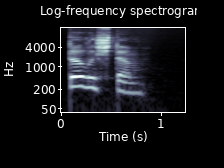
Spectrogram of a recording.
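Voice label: "тӧлысьтӧм", Komi, female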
